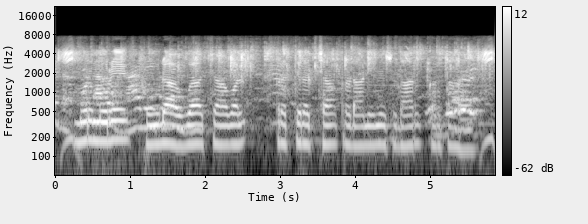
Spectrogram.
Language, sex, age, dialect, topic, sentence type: Hindi, male, 31-35, Kanauji Braj Bhasha, agriculture, statement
